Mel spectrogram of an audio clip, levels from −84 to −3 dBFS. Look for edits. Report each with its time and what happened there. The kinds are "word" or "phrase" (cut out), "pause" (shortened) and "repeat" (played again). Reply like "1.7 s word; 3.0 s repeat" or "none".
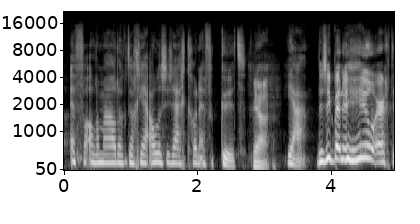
3.2 s pause

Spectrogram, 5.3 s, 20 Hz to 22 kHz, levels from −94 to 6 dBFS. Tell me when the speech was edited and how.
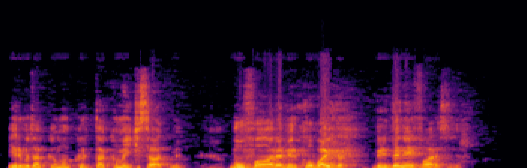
none

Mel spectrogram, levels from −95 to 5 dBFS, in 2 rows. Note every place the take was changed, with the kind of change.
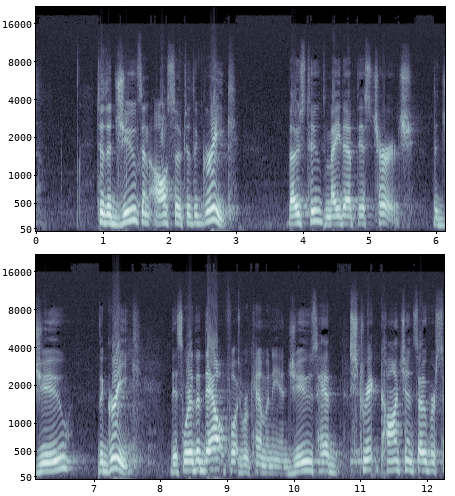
1.5 s word; 4.3 s word; 7.1 s word; 8.3 s word; 9.2 s word; 10.8 s word

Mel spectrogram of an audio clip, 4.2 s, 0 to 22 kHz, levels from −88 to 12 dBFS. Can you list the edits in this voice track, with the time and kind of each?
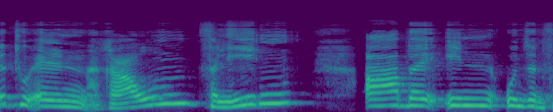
2.6 s pause

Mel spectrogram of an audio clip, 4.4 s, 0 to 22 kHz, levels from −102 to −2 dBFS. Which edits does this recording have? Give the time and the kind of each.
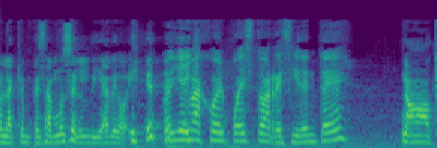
1.9 s phrase

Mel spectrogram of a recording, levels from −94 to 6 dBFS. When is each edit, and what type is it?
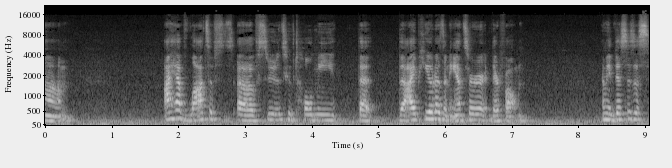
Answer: none

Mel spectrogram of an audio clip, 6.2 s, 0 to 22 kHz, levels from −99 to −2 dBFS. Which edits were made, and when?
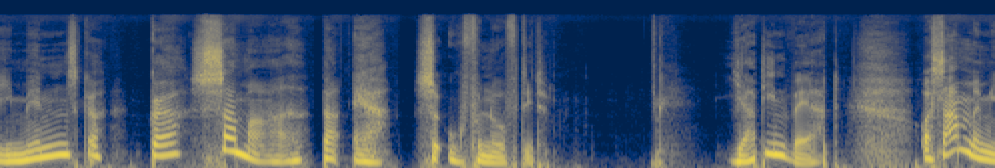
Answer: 2.0 s pause; 2.5 s pause; 4.7 s word

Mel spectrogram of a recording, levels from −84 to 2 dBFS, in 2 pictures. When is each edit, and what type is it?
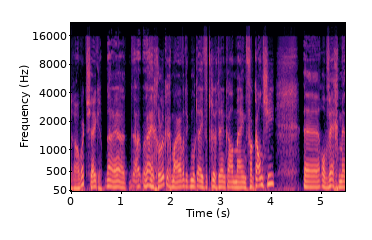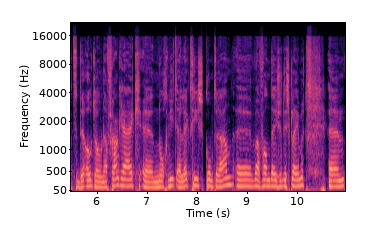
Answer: none

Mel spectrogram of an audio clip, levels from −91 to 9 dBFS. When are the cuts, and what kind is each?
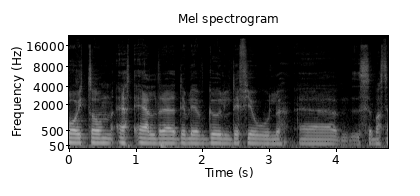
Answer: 1.0 s word

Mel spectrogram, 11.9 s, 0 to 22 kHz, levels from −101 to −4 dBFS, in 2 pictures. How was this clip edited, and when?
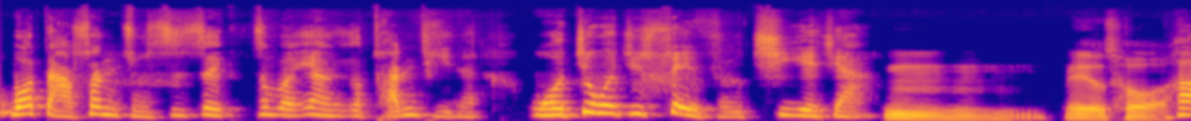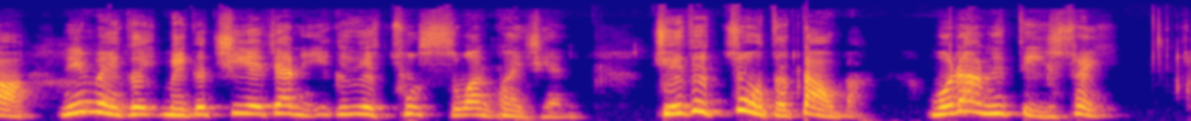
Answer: none

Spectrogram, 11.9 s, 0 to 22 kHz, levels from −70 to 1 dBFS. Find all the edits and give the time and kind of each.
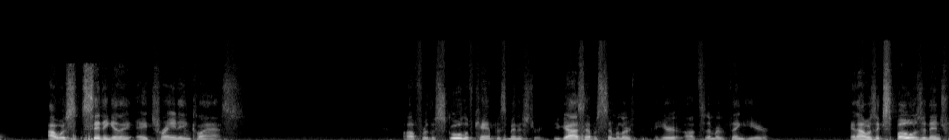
6.8 s pause

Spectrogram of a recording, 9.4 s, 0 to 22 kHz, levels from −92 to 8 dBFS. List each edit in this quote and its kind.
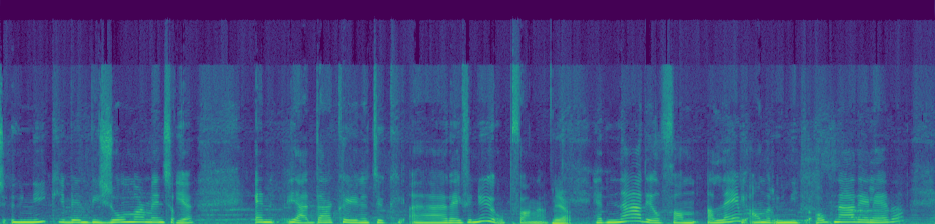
1.8 s word; 2.8 s word; 4.1 s phrase; 7.4 s phrase; 7.7 s word

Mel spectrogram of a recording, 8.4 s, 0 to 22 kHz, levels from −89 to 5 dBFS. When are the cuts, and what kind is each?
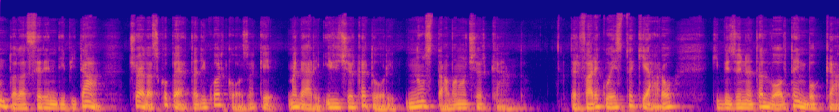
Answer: none

